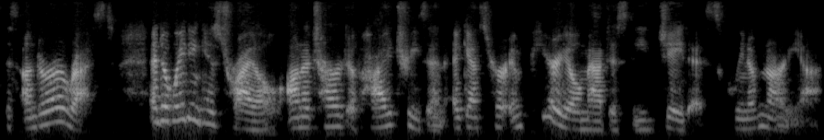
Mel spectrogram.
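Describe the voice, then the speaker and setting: A woman's voice: medium pitch, gravelly, slightly rough, phone-quality sound. A woman reading out a stern, pompous royal notice from a storybook in a formal, proclaiming way.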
